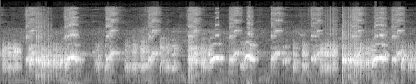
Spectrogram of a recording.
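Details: Ruak-ruak lure call of the white-breasted waterhen, a trapping recording: loud, rasping notes tumble in rapid clusters separated by brief silences, sounding raucous and croaky.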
